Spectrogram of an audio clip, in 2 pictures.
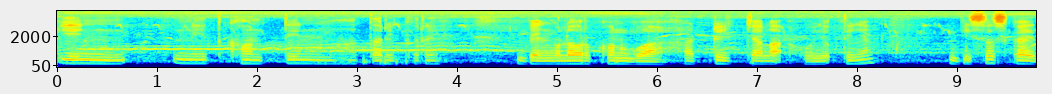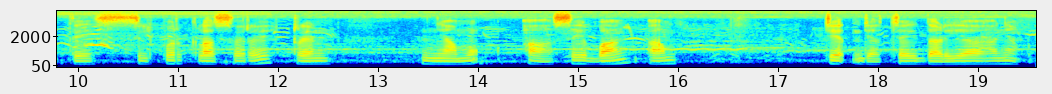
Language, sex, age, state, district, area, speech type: Santali, male, 45-60, Jharkhand, Bokaro, rural, read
